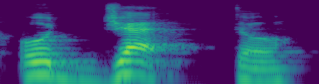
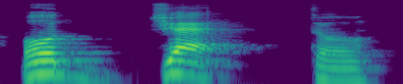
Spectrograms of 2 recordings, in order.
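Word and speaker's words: oggetto: to memorize it okay so now we have a double G and we have a double T or jet so so notice there's a stop information for both of those the G is like D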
